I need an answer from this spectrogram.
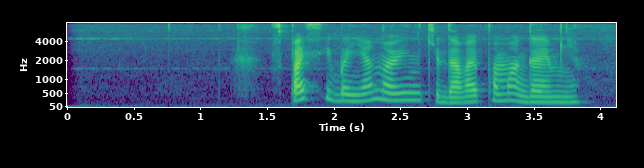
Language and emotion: Russian, positive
